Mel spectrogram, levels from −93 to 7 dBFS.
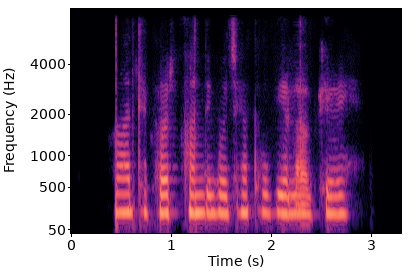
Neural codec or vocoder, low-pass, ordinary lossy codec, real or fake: codec, 16 kHz, 1 kbps, X-Codec, HuBERT features, trained on general audio; 7.2 kHz; AAC, 48 kbps; fake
